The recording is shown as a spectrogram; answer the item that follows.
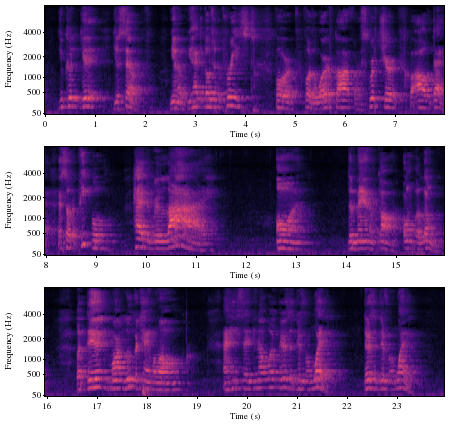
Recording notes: Message delivered to Rock of Salvation Church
